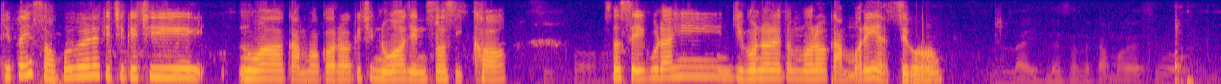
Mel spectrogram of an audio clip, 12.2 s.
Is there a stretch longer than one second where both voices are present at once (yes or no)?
no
